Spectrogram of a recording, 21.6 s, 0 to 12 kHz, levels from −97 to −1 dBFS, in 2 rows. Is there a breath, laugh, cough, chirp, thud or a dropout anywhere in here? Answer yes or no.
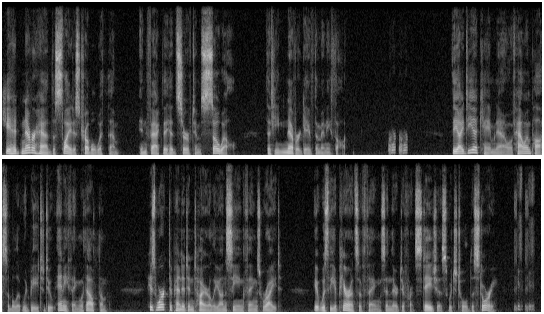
yes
